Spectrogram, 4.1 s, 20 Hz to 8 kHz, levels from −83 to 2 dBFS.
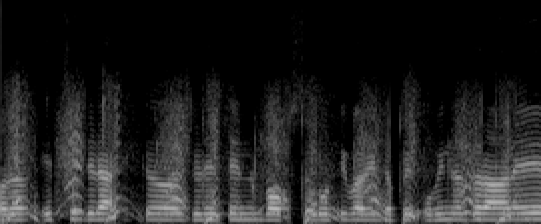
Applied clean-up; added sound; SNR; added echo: neural mask model RNNoise.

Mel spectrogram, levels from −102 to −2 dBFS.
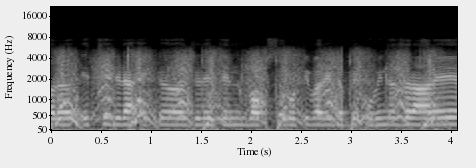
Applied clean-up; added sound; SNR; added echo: none; Zipper (clothing); 5 dB; none.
